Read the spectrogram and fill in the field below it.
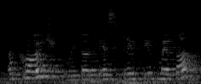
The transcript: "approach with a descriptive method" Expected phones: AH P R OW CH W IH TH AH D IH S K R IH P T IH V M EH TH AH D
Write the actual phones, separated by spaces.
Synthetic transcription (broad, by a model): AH P R OW CH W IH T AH D IH S K R IH P T IH V M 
